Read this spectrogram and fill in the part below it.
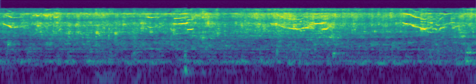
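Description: Water swirling and rinsing around the inside wall of a container, a faint, continuous sloshing wash with small squeaky splashes, heard alone without voices.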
